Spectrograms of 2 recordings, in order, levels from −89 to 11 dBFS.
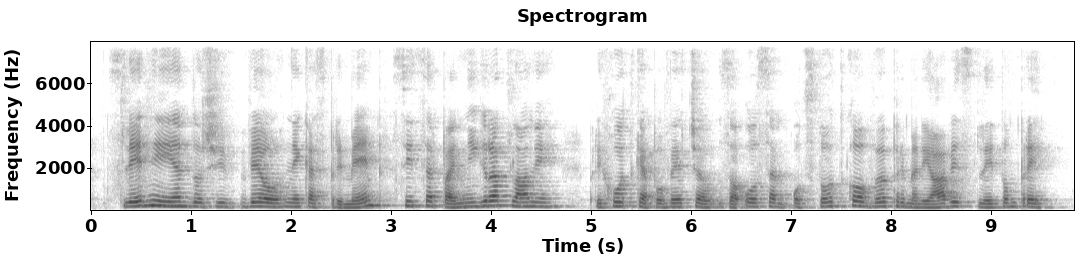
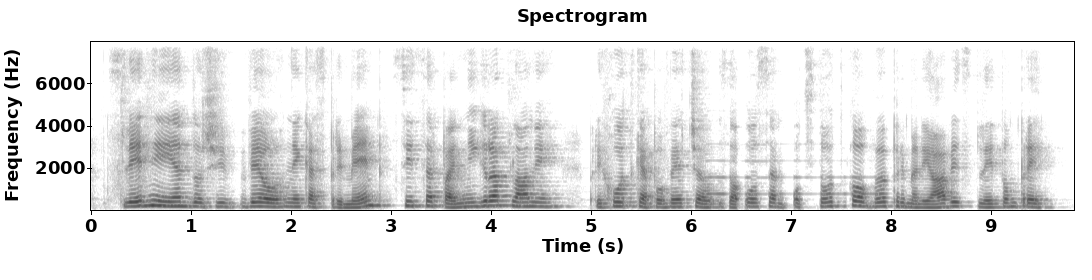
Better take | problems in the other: first | noise reduction (neural mask model RNNoise)

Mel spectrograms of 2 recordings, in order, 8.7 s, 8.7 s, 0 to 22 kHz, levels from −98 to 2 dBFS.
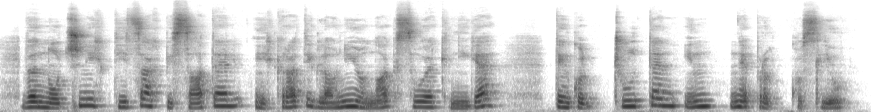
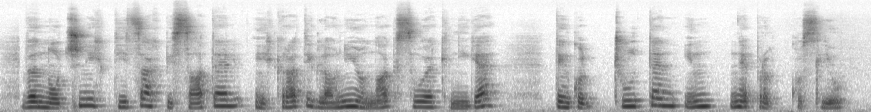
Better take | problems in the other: second | noise reduction (neural mask model Resemble Enhance denoiser)

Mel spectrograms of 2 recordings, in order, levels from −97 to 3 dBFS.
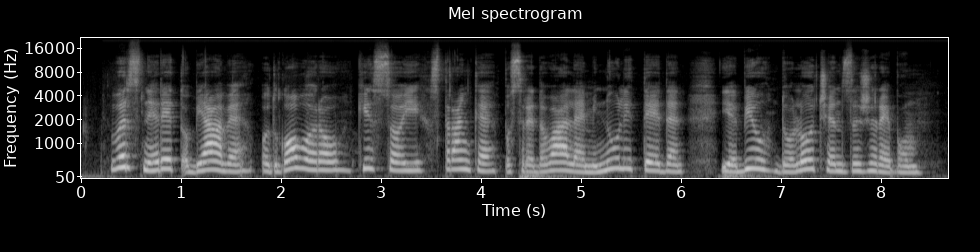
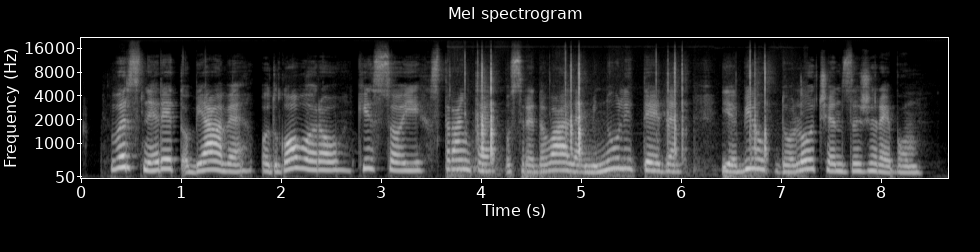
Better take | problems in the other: first | noise reduction (neural mask model RNNoise)

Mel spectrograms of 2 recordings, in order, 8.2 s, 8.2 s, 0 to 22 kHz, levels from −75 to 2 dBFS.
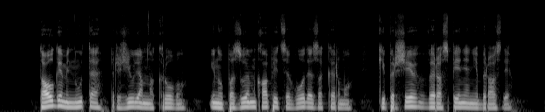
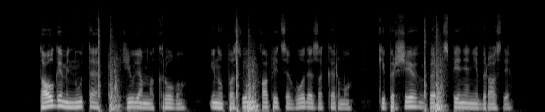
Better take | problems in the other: first | noise reduction (neural mask model RNNoise)

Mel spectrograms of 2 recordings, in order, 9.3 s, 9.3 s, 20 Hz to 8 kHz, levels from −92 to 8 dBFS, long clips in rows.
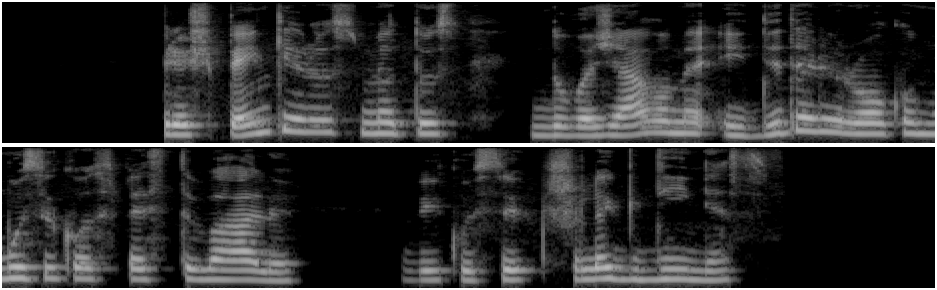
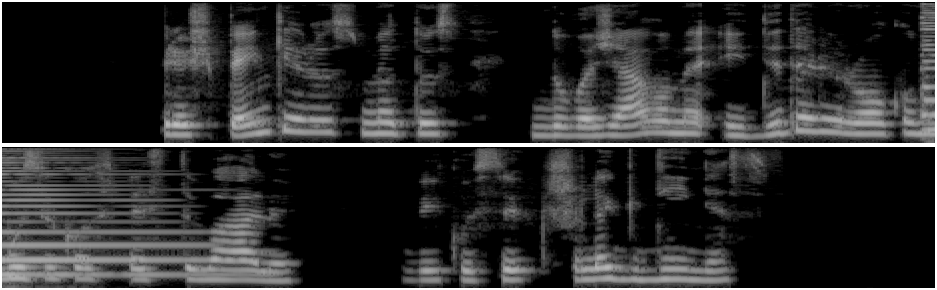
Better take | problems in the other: first | noise reduction (classical method Wiener filter)

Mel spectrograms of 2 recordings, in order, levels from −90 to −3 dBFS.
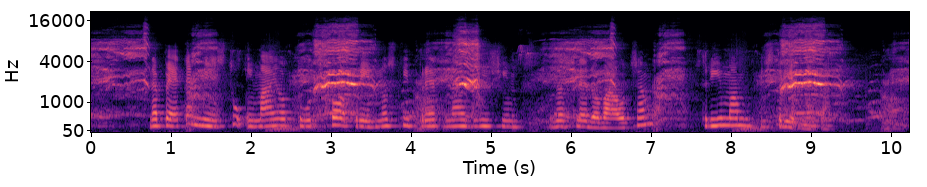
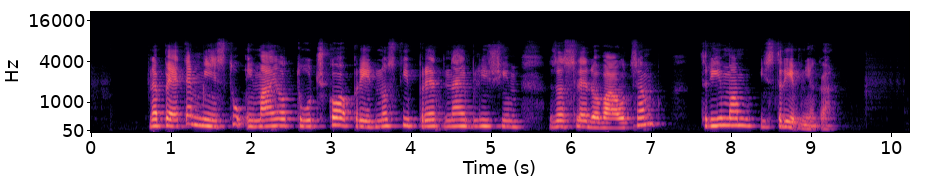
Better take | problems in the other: second | background sound (Livestock, farm animals, working animals); 4 dB above the speech

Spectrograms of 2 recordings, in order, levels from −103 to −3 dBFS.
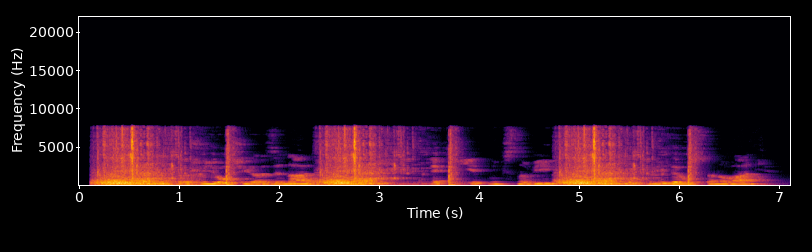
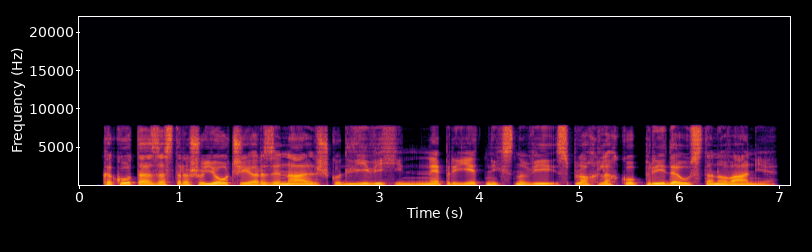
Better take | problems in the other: second | noise reduction (classical method WPE with log-MMSE)

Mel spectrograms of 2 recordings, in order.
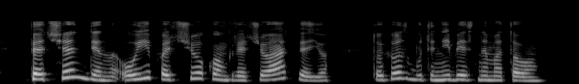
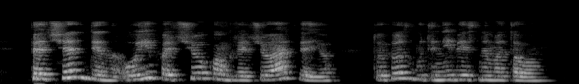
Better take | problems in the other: first | room echo; dies away in 0.2 s

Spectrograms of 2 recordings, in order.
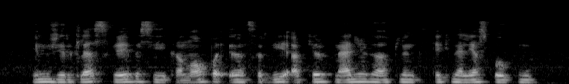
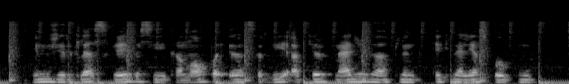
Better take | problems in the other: first | background sound (Drum / Drum kit); 11 dB below the speech

